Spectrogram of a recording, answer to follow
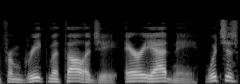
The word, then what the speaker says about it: Ariadne: name from greek mythology ariadne which is pronounced pretty much exactly the way it looks but they told her it was pronounced ardine it still makes my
